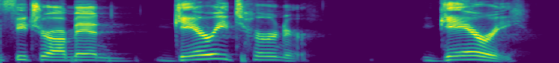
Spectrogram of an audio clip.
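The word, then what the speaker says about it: Gerry: Gary. Spelled like Jerry, though, with a G. I had to do my research to figure out how this was pronounced. It is pronounced Gary.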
